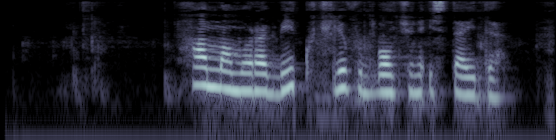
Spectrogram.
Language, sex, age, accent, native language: Uzbek, female, 19-29, Surxondaryo, Uzbek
